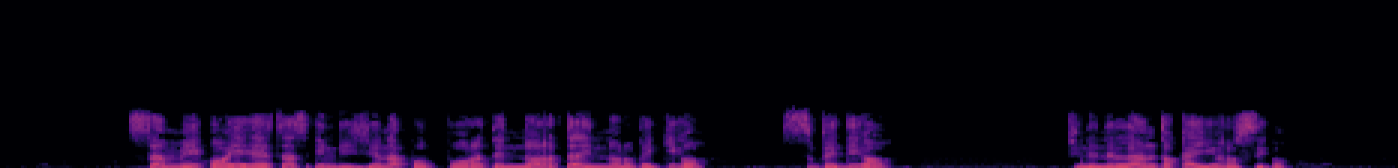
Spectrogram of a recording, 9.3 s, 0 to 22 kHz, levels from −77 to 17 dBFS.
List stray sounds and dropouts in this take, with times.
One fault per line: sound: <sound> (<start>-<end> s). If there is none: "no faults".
no faults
